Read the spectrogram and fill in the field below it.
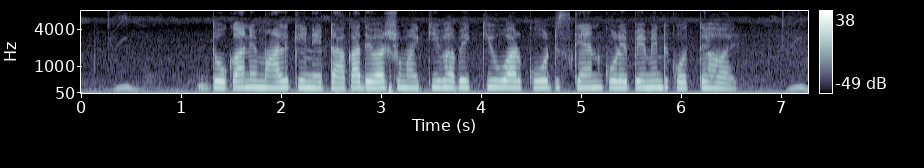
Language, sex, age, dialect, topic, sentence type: Bengali, female, 18-24, Standard Colloquial, banking, question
